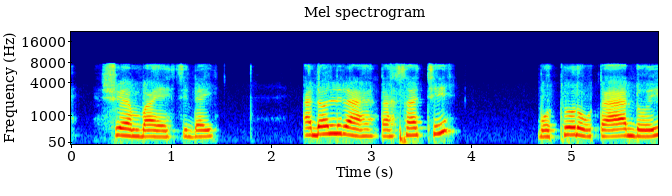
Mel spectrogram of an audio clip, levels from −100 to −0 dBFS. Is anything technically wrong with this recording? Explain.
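Yes. For the whole clip the speech carries plainly audible Speex codec damage. Speex is a CELP coder that models the voice as a filter driven by an excitation signal. At this setting, which fits a bitrate around 16.8 kbps, that excitation is coarse, so the voice sounds hoarse and noisy. The band stops at 7.7 kHz, and its top is a shaped hiss rather than real detail. Unlike a simple low-pass, the damage lies inside the voice itself.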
